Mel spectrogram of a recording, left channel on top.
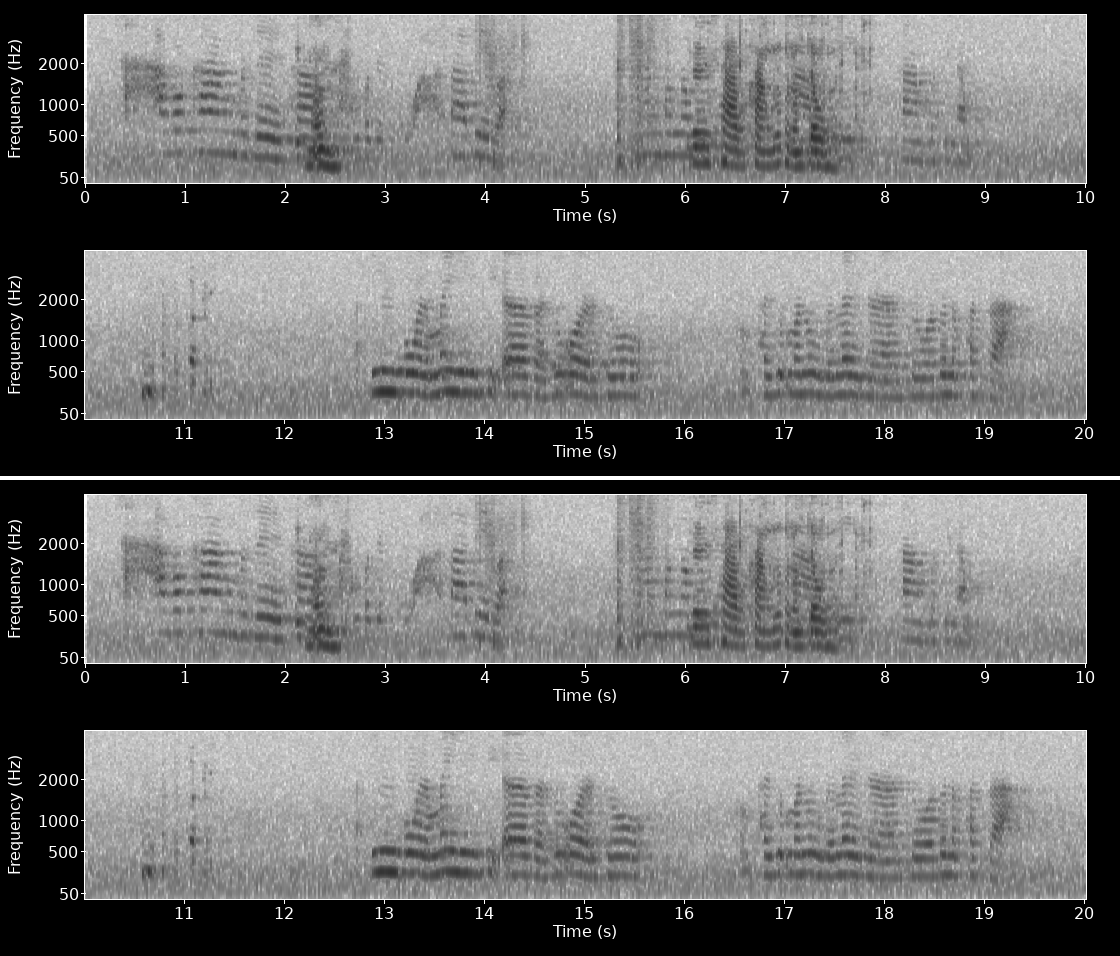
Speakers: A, on the right; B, on the left.
A: ꯁꯥꯕ ꯈꯥꯡꯕꯁꯦ ꯁꯥꯕ
B: ꯑꯥ
A: ꯈꯥꯡꯕꯁꯦ ꯈꯨ꯭ꯋꯥ ꯇꯥꯗꯦꯕ ꯈꯥꯡꯕ ꯉꯝꯗꯦ
B: ꯑꯗꯨꯅ ꯁꯥꯕ
A: ꯍꯥꯏꯕ
B: ꯈꯥꯡꯕ ꯀꯩꯅꯣꯝ
A: ꯁꯥꯕꯒꯤ
B: ꯇꯧꯋꯦ ꯍꯥꯏꯕ
A: ꯈꯥꯡꯕꯁꯤꯅ ꯑꯃꯨꯛ
B: <inaudible>
A: ꯏ ꯍ ꯃꯩ ꯇꯤꯛꯑꯒꯁꯨ ꯑꯣꯏꯔꯁꯨ ꯑꯣ ꯐꯩꯖꯨꯞ ꯃꯅꯨꯡꯗ ꯂꯩꯈꯔ ꯑꯗꯨꯗꯣ ꯑꯗꯨꯅ ꯐꯠꯇ꯭ꯔꯥ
